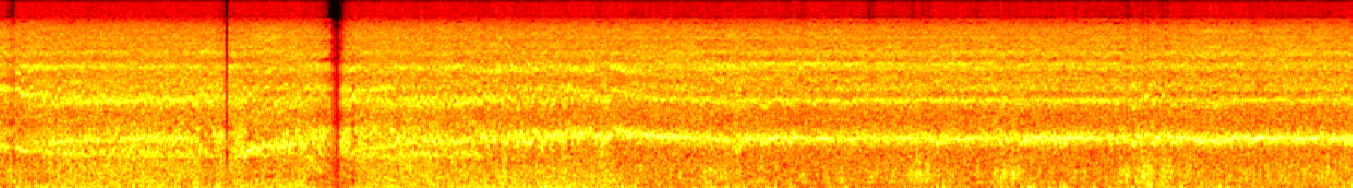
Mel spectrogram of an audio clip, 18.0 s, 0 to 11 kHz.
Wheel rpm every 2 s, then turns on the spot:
200, 150, 130, 210, 250, 240, 230, 230, 230.
none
